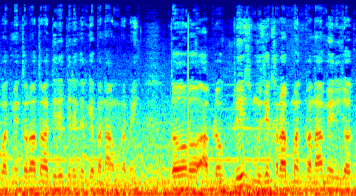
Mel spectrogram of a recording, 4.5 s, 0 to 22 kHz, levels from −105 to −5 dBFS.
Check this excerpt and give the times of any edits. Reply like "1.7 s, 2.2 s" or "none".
2.4 s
